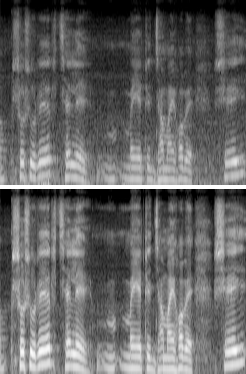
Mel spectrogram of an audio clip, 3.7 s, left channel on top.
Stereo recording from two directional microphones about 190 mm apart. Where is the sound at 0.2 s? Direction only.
45° right (ahead or behind).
